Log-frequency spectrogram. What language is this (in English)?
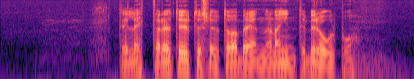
Swedish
